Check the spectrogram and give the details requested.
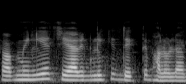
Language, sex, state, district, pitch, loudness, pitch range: Bengali, female, Odisha, Malkangiri, 205 Hz, -19 LUFS, 195-220 Hz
